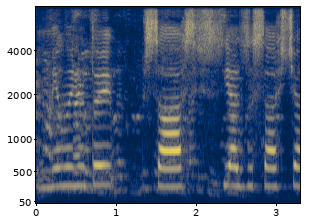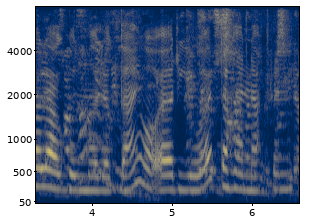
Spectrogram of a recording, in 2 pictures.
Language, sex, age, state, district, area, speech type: Kashmiri, female, 18-30, Jammu and Kashmir, Baramulla, rural, spontaneous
